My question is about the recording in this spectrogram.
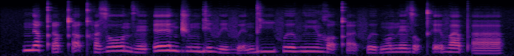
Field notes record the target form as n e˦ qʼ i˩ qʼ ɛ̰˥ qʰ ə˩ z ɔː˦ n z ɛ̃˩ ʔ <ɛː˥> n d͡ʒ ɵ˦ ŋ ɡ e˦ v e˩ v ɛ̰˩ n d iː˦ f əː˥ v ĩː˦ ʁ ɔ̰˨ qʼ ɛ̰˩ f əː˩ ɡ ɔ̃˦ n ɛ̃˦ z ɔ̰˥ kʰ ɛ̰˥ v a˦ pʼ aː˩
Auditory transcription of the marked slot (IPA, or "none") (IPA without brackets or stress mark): ɛː˥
